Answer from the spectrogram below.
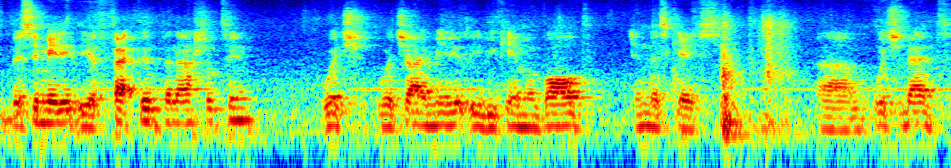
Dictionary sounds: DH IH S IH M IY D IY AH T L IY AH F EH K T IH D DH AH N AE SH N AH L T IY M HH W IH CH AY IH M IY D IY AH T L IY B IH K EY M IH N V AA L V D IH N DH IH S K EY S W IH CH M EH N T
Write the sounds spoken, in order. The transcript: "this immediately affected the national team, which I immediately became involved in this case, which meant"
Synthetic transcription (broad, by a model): DH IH S IH M IY D IY AH T L IY AH F EH K T IH D DH AH N AE SH N L T IY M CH W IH CH AY IH M IY D IY AH T L IY B IH K EY M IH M V AA L V D IH N DH IH S K EY S W IH CH M EH N T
